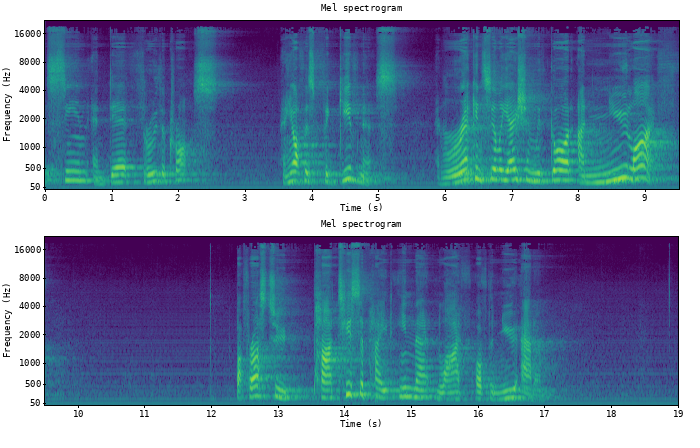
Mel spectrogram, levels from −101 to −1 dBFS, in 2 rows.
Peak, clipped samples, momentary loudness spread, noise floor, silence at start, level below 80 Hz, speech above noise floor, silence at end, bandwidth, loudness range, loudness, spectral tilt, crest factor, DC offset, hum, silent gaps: -8 dBFS; under 0.1%; 13 LU; -58 dBFS; 0 s; -60 dBFS; 31 dB; 1.85 s; 19 kHz; 8 LU; -27 LUFS; -4 dB/octave; 22 dB; under 0.1%; none; none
